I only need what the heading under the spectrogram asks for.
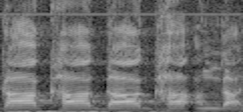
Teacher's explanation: ये का वर्ग वाले सभी व्यंजन का खा गा घा अंगा ये कहां से, कंठ से निकलते हैं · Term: कंठ व्यंजन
